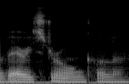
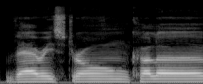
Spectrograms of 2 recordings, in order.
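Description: First: Said in the usual way. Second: The word color stretched, slow and louder; slow emphatic repeat. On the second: Shown as a demonstration. Seller repeating it to viewers, slow and louder. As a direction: lean into color and drag the whole phrase out.

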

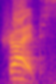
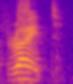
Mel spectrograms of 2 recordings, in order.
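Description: First: RIGHT with a hissed s after the t, "rights"; "Right" ending in ts; final s added. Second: RIGHT ending on a released t; "right" closed with t alone; final t only. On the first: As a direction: add a voiceless s to "Right". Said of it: "chúng ta sẽ đọc thành âm s". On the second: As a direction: say "right" with a clear t, no s. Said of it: "tận cùng bằng t". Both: Shown as a demonstration.

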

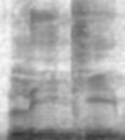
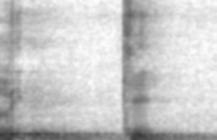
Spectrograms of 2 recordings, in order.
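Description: First: Liki with a short, undoubled kaf; correct reading. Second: Liki with the kaf held and doubled; wrong reading. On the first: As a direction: liki said lightly, kaf not held. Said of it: "Yang benar maliki". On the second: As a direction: liki misread slowly, kaf stressed. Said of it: "bukan liki". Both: Shown as a demonstration.

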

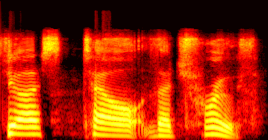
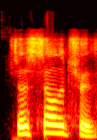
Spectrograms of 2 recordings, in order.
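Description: First: "just tell the truth" very slowly, word by word; emphatic. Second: Said in the usual way. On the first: Real, not acted. Fed-up streamer pleading against lies, "just tell the truth" slow and emphatic.

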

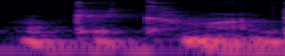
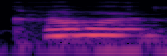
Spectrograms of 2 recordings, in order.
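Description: First: Whispered urging; hushed come-on at a stuck tube. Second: Said in the usual way. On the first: Real, not acted. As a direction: coax the tube under your breath.

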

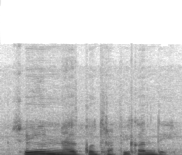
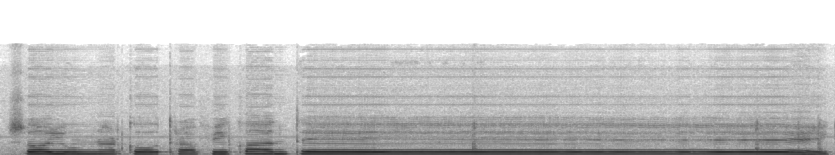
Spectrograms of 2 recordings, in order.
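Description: First: Said in the usual way. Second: Very slow, stretched, put-on voice; drawn-out dealer voice. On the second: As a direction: drag every syllable like a shady dealer. Playing a drug dealer role. (voz de camello muy lenta y arrastrada)

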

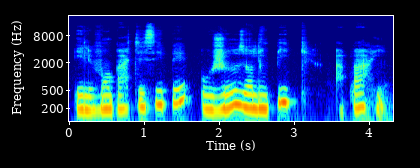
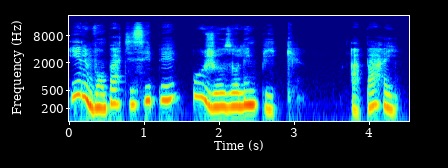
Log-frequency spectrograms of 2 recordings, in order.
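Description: First: Whisper. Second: Said in the usual way. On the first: Shown as a demonstration.

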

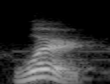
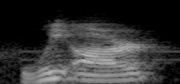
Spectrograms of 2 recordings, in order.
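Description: First: "we're" as one falling syllable; forma abreviada. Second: Said in the usual way. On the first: Shown as a demonstration. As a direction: run we are together into "we're". ("we're" contraído en una sílaba)

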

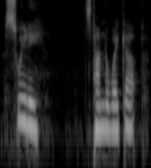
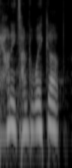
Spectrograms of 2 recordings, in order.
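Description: First: Put-on soft, tender voice to a child; gentle wake-up call. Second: Put-on soft, tender voice to a sleeping child; gentle wake-up call. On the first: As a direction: coax a sleeping child awake. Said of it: "Like you would maybe wake your kids up". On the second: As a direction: coax a child awake gently. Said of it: "rub their back gently and say".

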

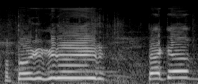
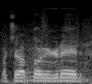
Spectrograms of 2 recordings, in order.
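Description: First: Loud, high panicked yell; grenade warning yell. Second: A bit louder; raised warning. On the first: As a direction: yell to clear the blast. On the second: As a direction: call out the warning. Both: Real, not acted. Warning teammate in game.

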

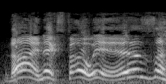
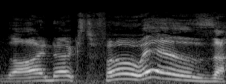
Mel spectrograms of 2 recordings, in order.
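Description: First: Higher, much louder showman voice; game show host voice. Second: Slow, drawn-out announcer voice; booming game show host. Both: Pretend. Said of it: "[name] now has a game show host voice".

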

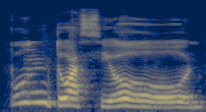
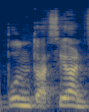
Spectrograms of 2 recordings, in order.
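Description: First: Puntuación drawn out slowly and loud; teacher stressing puntuación slowly; slow emphasis. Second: Said in the usual way. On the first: Shown as a demonstration. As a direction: stretch out puntuación slowly, syllable by syllable.

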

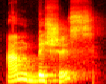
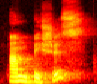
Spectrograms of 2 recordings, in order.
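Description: First: Said in the usual way. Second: Ambitious said again slowly and carefully, each syllable clear; slow repeat. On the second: Shown as a demonstration. Teacher repeating ambitious slowly for students. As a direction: stretch out ambitious for learners to copy. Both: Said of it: "I mamy ambitious".

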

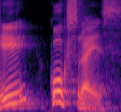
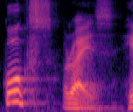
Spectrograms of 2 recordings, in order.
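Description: First: Teacher modelling he cooks rice very slowly; very slow model. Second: Said in the usual way. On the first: Shown as a demonstration. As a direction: stretch out "he cooks rice" word by word. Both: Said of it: "দেখো এখানে খেয়াল করো".

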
